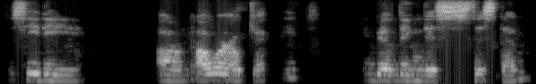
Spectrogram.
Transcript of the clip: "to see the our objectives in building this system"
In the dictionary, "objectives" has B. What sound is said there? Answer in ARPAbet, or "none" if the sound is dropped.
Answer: none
